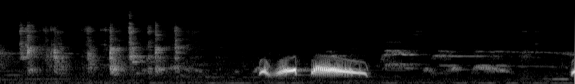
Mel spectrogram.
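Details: Spotted dove, 'thổ thúc gù' voice, for enticing wild doves. Bright chattering chirps from another bird open the recording, followed by a single low coo phrase of a short note and a long falling tone, then a thin whistle.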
